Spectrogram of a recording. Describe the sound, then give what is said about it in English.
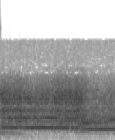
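Race cars roar past on a test track with a loud, steady engine drone that holds a strong, even pitch. A lower tone joins in near the end. “but the people watching the test winced as the cars thundered by, just as if they expected the autos to fall apart any second.”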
